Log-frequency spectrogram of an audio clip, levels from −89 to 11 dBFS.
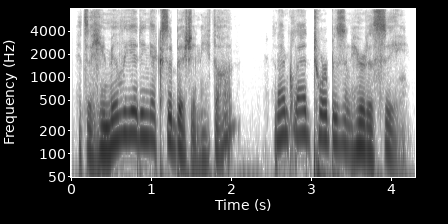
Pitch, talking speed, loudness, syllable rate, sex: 130 Hz, 195 wpm, -17 LUFS, 5.9 syllables/s, male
